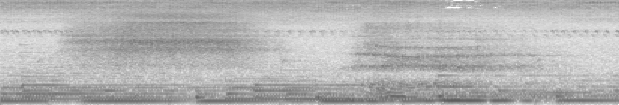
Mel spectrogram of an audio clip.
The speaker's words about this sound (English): Let's breathe together, okay? I know it helps me a lot. Breathe in. And out. Look at them. Breathing together.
